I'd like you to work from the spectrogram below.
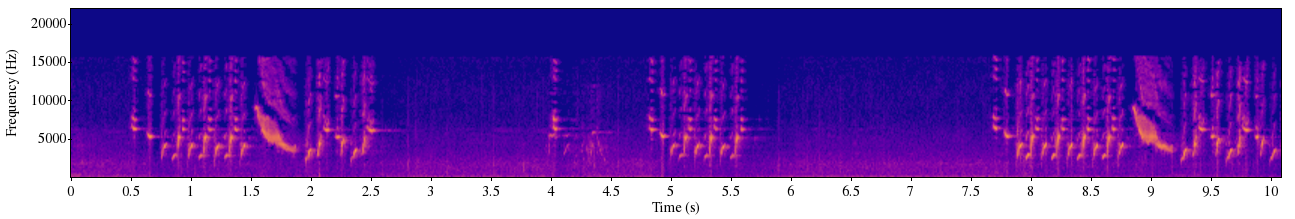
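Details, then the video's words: Entry in the 2016 internet World Championship in Goldfinch Song: a European goldfinch gives three phrases of fast, tinkling high twitters mixed with liquid downward-sliding whistles, separated by quiet pauses of a second or two. "Pesma štiglića"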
